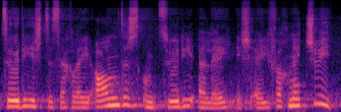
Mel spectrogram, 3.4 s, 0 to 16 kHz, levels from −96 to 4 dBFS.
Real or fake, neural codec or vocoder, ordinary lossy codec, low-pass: fake; vocoder, 44.1 kHz, 128 mel bands, Pupu-Vocoder; Opus, 16 kbps; 14.4 kHz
